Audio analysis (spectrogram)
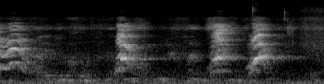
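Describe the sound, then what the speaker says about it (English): A pet dog named Mistle barks in three or four short, sharp bursts spaced about a second apart, fairly close and clear, with a voice and light room noise faintly underneath. "Who you barking at, Mistle?"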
